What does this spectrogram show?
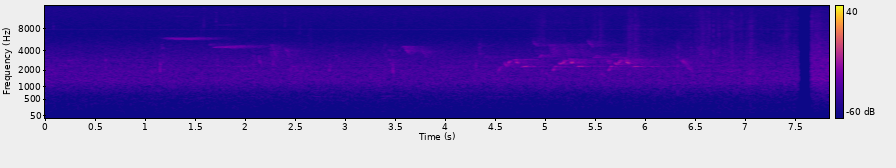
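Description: Faint woodland ambience: a steady background hiss with a few short, thin bird chirps and whistles, a small cluster of them about five seconds in. The sound drops out for an instant near the end.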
